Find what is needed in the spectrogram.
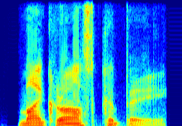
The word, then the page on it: microscopy: British English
